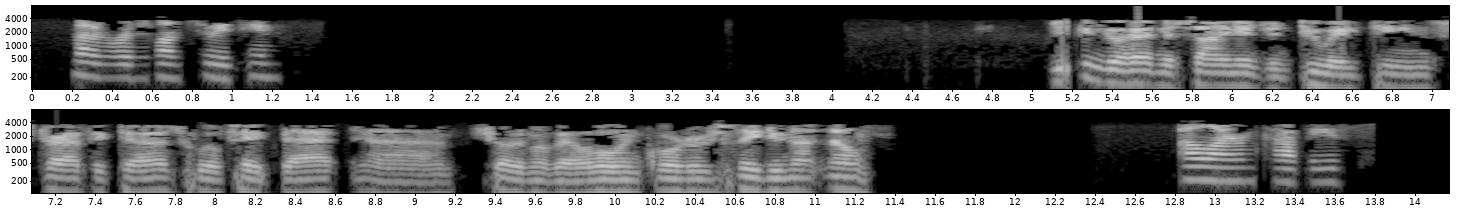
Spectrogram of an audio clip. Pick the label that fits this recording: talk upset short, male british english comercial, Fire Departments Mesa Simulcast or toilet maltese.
Fire Departments Mesa Simulcast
